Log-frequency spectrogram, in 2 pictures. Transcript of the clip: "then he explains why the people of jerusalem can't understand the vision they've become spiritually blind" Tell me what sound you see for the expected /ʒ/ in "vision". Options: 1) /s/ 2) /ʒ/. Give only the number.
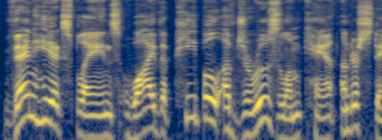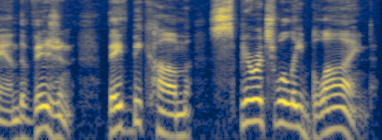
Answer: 2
